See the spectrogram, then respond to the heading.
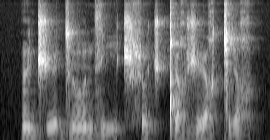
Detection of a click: present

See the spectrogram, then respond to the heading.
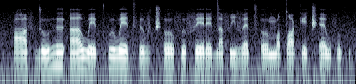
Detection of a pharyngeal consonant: present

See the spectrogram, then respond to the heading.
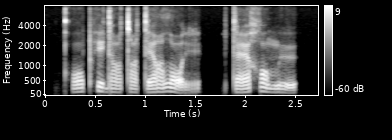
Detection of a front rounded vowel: present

